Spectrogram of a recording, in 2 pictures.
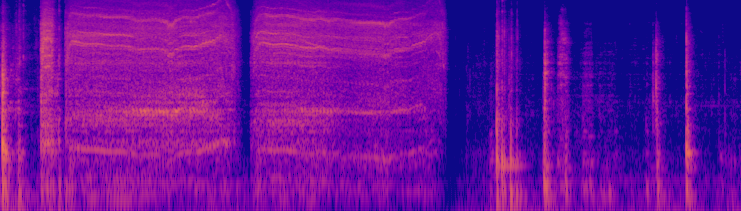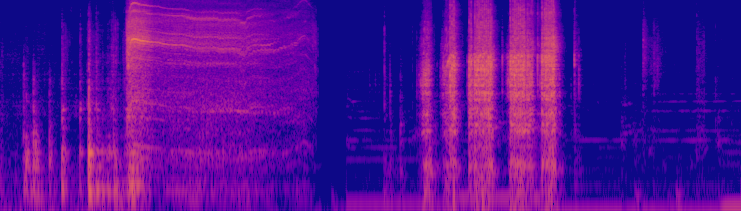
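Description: Cordless drill boring pocket holes with a stepped bit through a pocket-hole jig into plywood, in three long runs whose whine sags in pitch as the bit bites. Short clicks and knocks come between the runs, and a quick string of short loud bursts follows near the end.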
